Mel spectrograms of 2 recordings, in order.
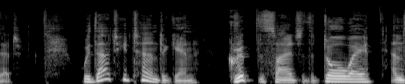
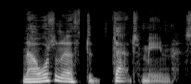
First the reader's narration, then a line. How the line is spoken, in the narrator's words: said Dirk, irritably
